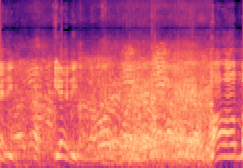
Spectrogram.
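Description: Several men's voices talking at once, the speech overlapping and unclear.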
